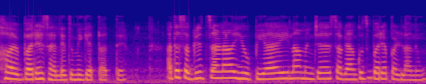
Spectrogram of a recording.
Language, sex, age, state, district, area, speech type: Goan Konkani, female, 18-30, Goa, Ponda, rural, spontaneous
